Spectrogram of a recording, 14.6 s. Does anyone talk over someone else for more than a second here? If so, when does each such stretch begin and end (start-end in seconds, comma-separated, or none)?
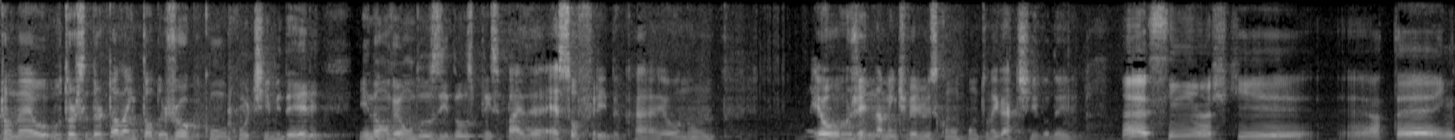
none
